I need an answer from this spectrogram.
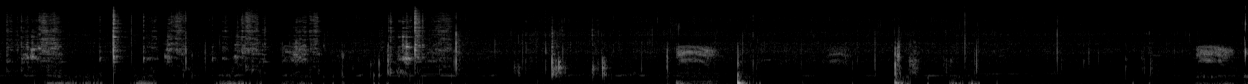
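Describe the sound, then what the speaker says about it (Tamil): Repeated scraping and clattering of a utensil stirring oyster meat in a pan, with a soft sizzle underneath and irregular knocks against the metal. "அந்த சிப்பியோட சதையை வந்து உள்ளே போட்டாச்சு. போட்டு நல்லா கிண்ட போகிறோம்."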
